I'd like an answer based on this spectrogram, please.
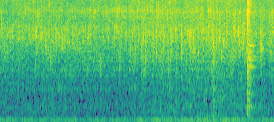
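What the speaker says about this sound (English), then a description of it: "Now be careful when you flip them because they do splatter a bit." Slices of green tomato fry in hot oil with a soft, steady crackle and sizzle, and near the end a single sharper pop of splattering stands out.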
